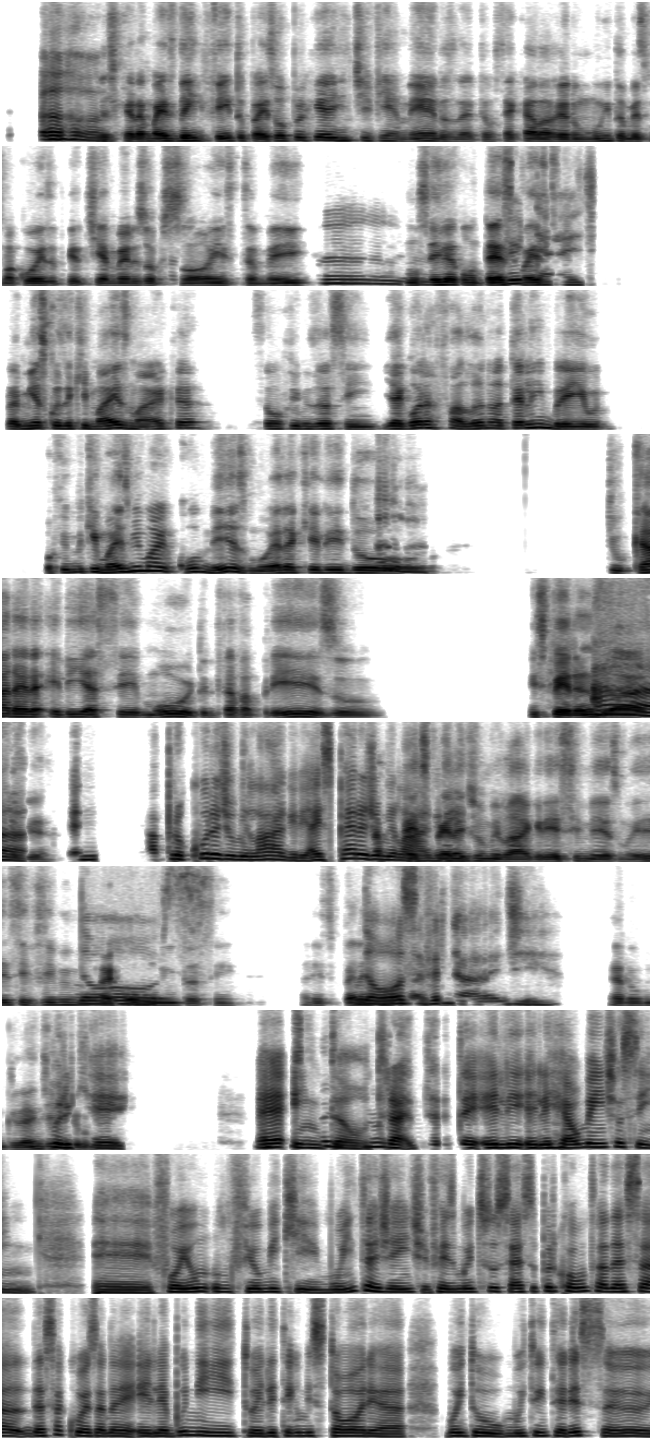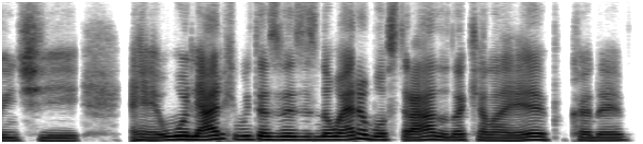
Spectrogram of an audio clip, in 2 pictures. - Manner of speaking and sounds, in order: other background noise; tapping
- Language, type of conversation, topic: Portuguese, podcast, Por que revisitar filmes antigos traz tanto conforto?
